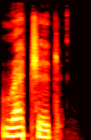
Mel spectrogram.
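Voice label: "wretched", US English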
